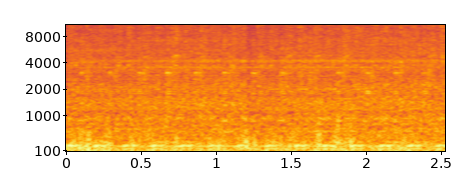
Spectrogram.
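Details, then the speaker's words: 1941 Chrysler flathead six coupe, 87-octane fuel, revived after about 30 years, running without choke: low, lumpy idle with a slight uneven rock; the ignition wires are very old and the cause is suspected, not confirmed. Oil pressure shows on the gauge. "It's got a little rock to it, but the ignition wires, they're pretty old."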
